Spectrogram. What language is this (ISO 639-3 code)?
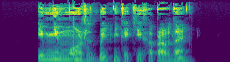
rus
